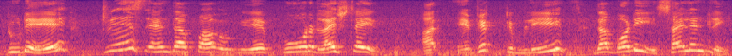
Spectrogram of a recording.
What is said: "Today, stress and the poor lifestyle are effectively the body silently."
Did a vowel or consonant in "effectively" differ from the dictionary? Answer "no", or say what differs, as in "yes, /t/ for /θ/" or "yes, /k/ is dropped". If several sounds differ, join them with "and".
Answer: yes, /b/ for /v/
